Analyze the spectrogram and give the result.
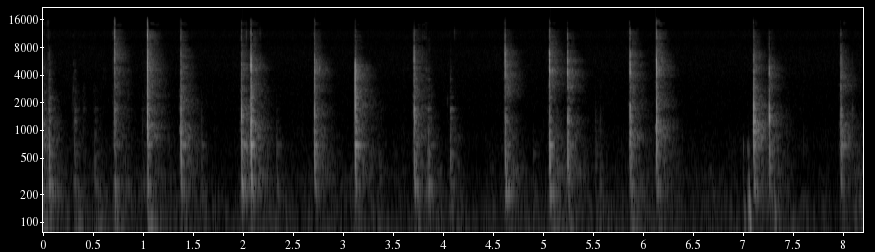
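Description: A hand-sized, hollow, flexible silicone pop-it fidget toy in pastel mint and rainbow colours lies flat on a glass table while both index fingertips press and pop its bubbles one after another. About 17 short, sharp, bright pops and ticks come at an uneven pace, each dying away almost instantly. Some are louder and crisper, others softer and duller.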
